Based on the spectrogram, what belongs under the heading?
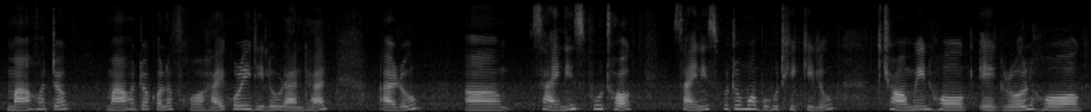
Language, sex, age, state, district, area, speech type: Assamese, female, 18-30, Assam, Sonitpur, urban, spontaneous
